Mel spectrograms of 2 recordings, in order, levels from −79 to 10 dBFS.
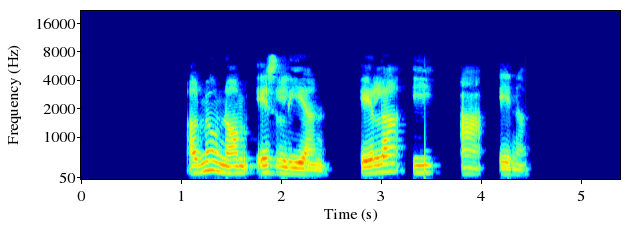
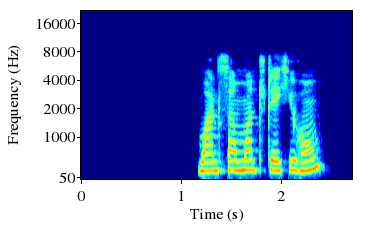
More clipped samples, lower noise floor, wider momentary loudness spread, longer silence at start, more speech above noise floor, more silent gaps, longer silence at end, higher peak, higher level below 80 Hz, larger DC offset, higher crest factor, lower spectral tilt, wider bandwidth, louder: neither; first, under -90 dBFS vs -84 dBFS; first, 9 LU vs 5 LU; about the same, 1.1 s vs 1.15 s; first, over 74 dB vs 68 dB; first, 2.51-2.78 s, 3.64-3.78 s, 4.06-4.17 s vs none; first, 0.95 s vs 0.3 s; about the same, -2 dBFS vs -2 dBFS; about the same, -60 dBFS vs -60 dBFS; neither; about the same, 18 dB vs 16 dB; about the same, -4.5 dB/octave vs -5 dB/octave; about the same, 7.8 kHz vs 8 kHz; about the same, -17 LUFS vs -17 LUFS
